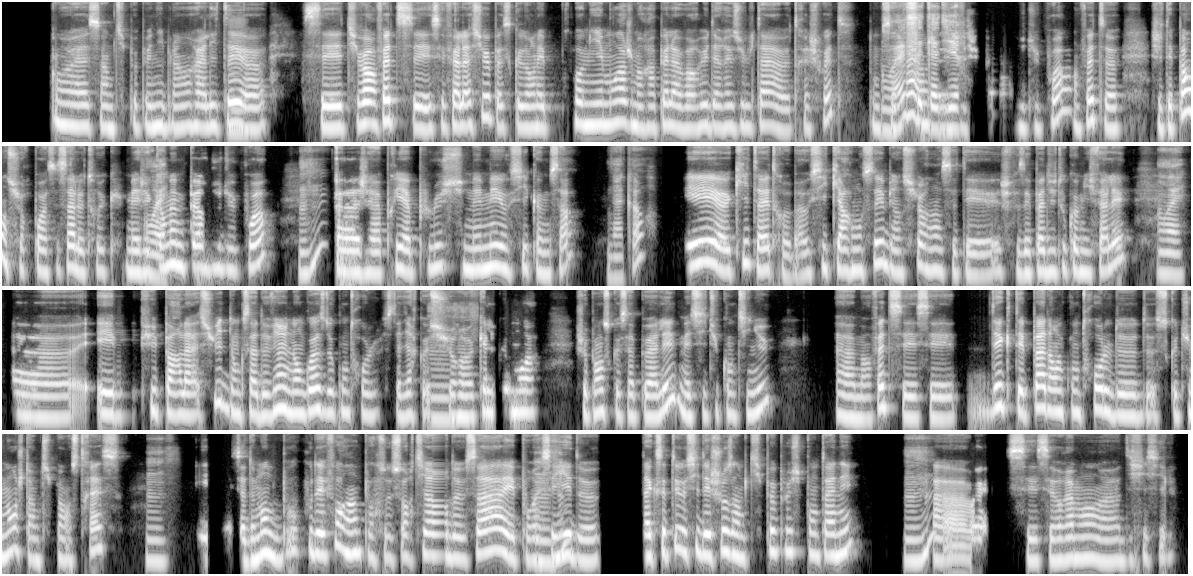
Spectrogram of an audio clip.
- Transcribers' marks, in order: other background noise; tapping
- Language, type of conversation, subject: French, advice, Comment expliquer une rechute dans une mauvaise habitude malgré de bonnes intentions ?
